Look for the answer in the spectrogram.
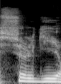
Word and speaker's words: Solgi: Et puis tu voulais nous parler de musique aussi avec Solgi, c'est comme ça que ça se prononce? – Ouais, Solgi en fait. – Solgi, ok. – Solgi chez nous, c'est comme ça qu'on dit, voilà.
